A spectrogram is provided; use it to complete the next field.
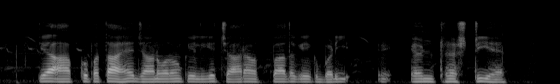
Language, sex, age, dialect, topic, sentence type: Hindi, male, 25-30, Kanauji Braj Bhasha, agriculture, statement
